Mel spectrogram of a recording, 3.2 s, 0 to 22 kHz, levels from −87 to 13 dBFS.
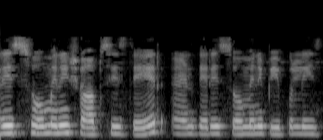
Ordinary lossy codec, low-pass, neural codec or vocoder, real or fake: MP3, 32 kbps; 7.2 kHz; none; real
